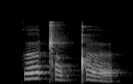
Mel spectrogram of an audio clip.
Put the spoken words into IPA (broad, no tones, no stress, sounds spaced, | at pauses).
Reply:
k ɜ ǁ ʌ b ǃ ɜ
